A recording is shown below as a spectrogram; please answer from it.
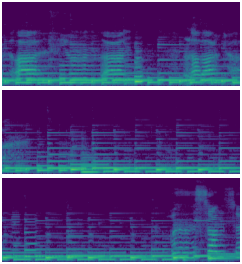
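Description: Acoustic guitar played in a steady picked pattern between sung lines. From about halfway through, a low bass note repeats about twice a second beneath ringing higher notes.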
